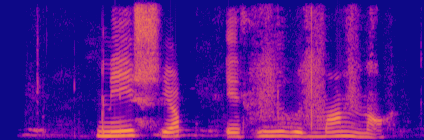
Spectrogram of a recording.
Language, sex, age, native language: Icelandic, male, 10, Icelandic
